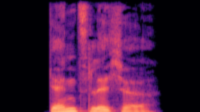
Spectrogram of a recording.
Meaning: inflection of gänzlich: 1. strong/mixed nominative/accusative feminine singular 2. strong nominative/accusative plural 3. weak nominative all-gender singular
- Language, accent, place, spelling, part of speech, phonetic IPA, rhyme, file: German, Germany, Berlin, gänzliche, adjective, [ˈɡɛnt͡slɪçə], -ɛnt͡slɪçə, De-gänzliche.ogg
